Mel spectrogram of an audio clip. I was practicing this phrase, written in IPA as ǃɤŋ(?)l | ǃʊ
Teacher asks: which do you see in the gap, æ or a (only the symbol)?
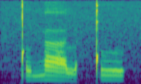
a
